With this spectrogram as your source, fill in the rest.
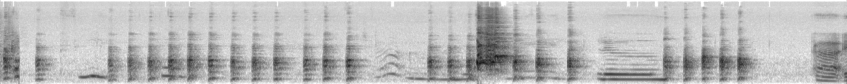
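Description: A chicken squawks and clucks rapidly and agitatedly during a claw trim, close by, in a long run of loud calls with a few short pauses.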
